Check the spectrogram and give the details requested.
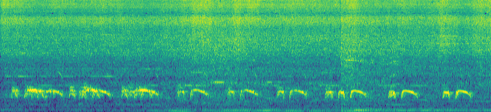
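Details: Spotted dove, Malaysia line, two months old, captive-bred, giving 'chiêu di chuyển' style song: a string of rounded, slightly rising-then-falling coos at an even pace roughly once a second, with low rumbling background noise.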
